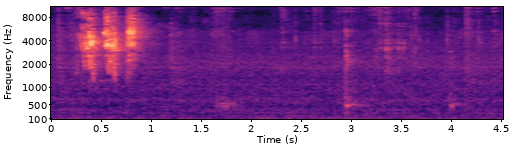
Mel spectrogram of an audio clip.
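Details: Pet budgerigars kept at home, recorded on May 24, 2023; a quick burst of three or four harsh, scratchy chirps near the start, then a few faint clicks and soft rustles in a quiet room.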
